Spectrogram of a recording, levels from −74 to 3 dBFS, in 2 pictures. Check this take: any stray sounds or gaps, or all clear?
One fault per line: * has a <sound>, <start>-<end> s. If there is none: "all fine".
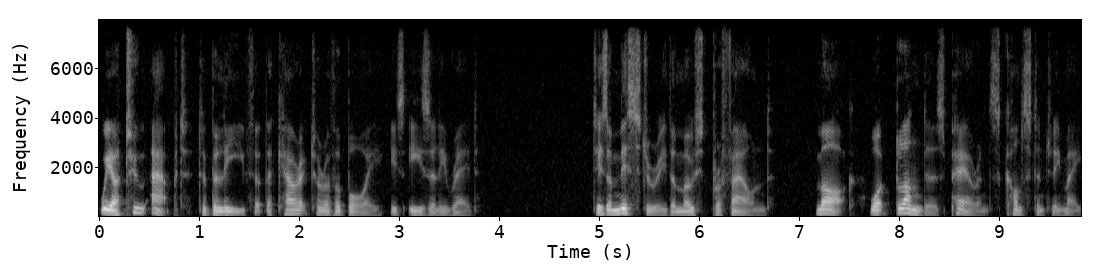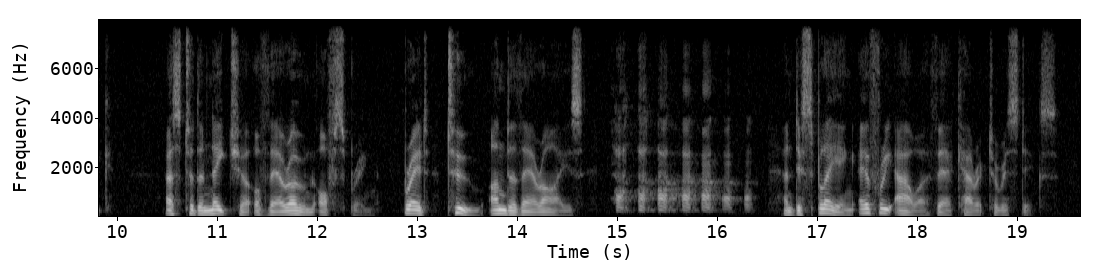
* has a laugh, 14.9-16.5 s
